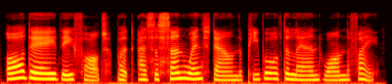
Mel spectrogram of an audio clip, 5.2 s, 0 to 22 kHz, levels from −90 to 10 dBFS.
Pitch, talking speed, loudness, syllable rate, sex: 235 Hz, 205 wpm, -18 LUFS, 4.0 syllables/s, female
